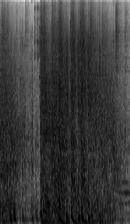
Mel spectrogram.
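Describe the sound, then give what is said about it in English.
Video game guns fire in dense, rapid bursts, with many sharp shots running together like automatic fire. The shooting is loud throughout and becomes denser after a brief lull. “So I guess now it's time to bring out the guns.”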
